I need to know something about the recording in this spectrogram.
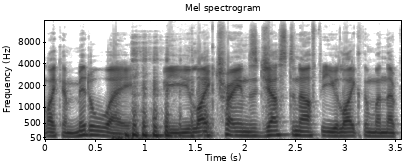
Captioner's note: chuckles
